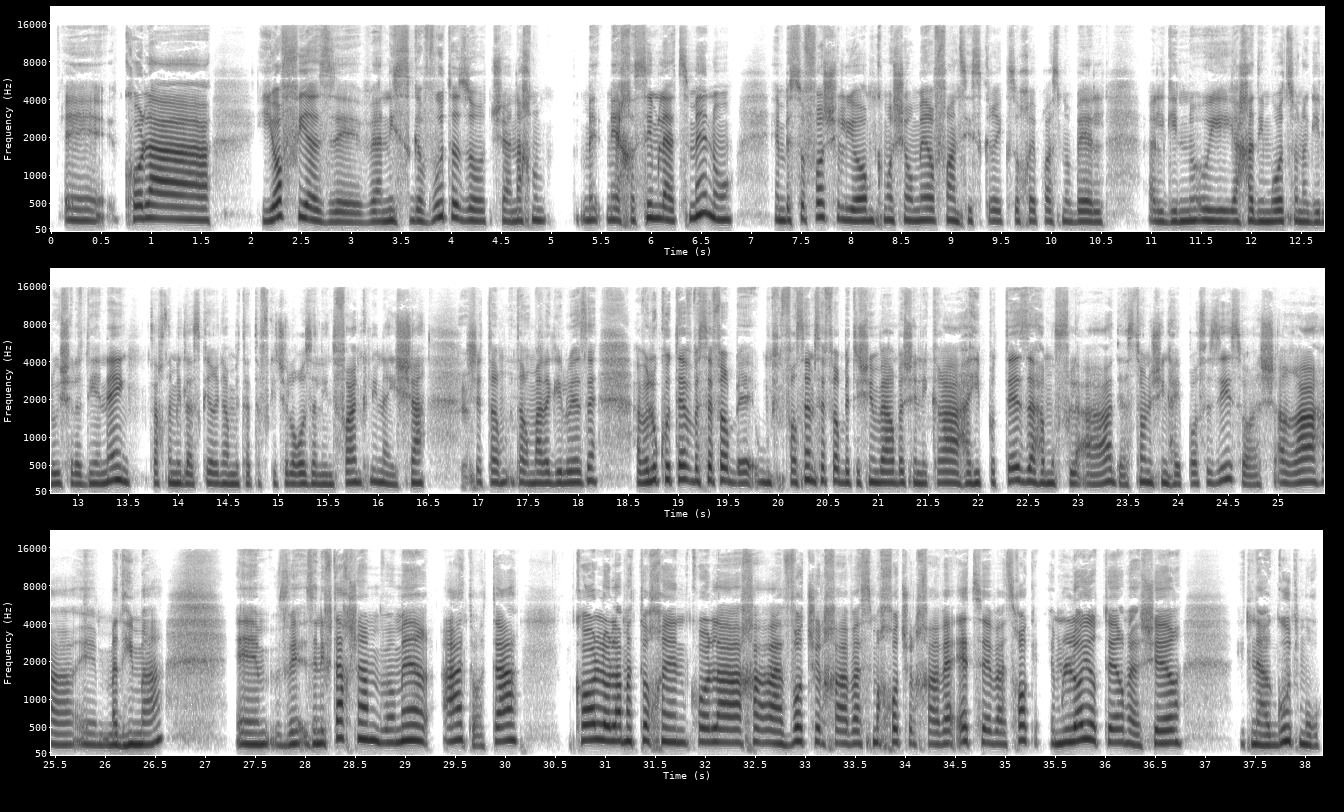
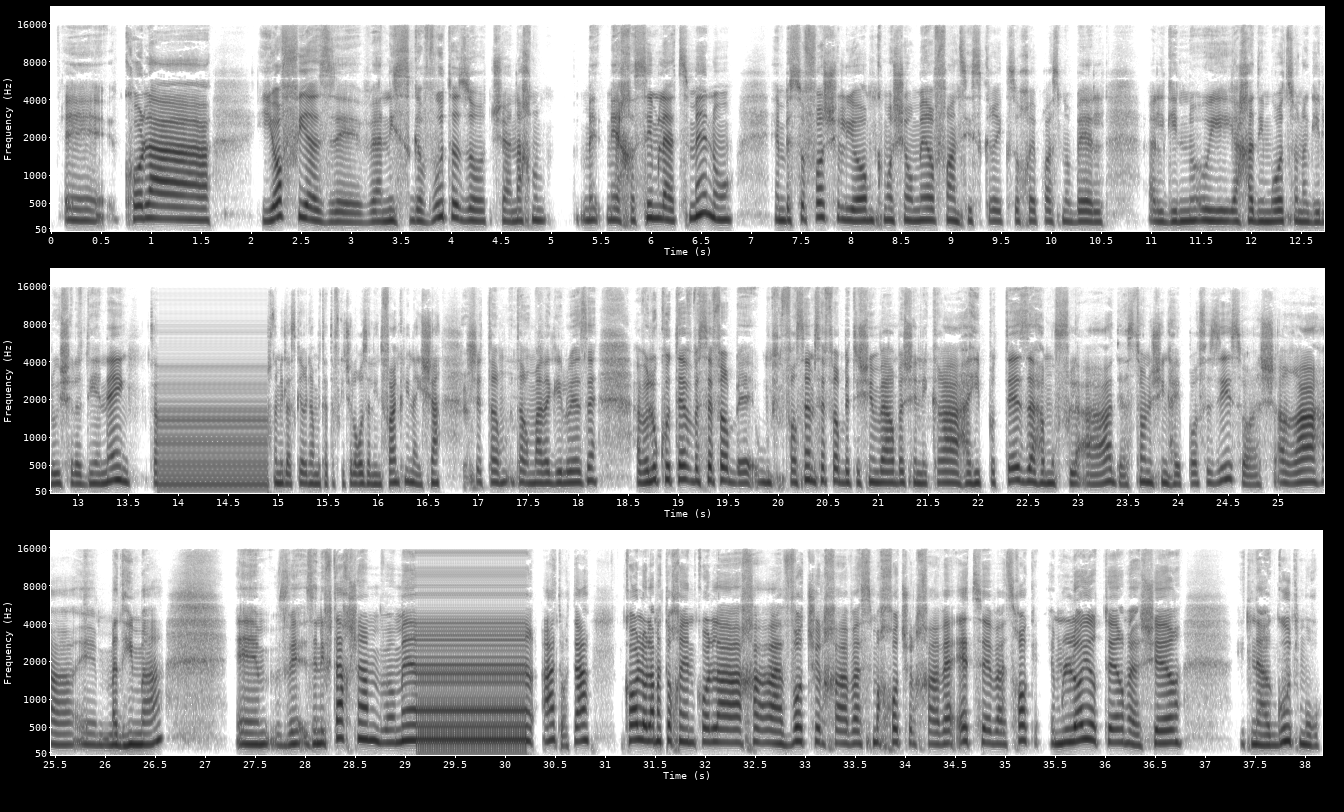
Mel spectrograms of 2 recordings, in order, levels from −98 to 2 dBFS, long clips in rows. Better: first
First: none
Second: audio freezing; at 14 s for 1 s and at 29 s for 1 s

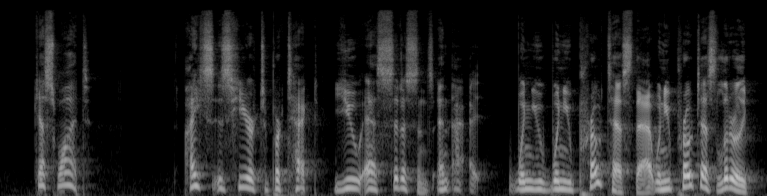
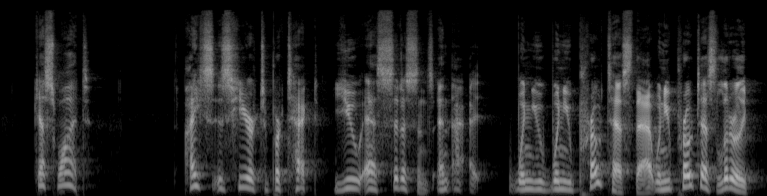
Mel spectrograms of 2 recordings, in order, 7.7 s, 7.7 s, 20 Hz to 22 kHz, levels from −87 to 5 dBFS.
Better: first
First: none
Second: thin; somewhat; fading below 850 Hz

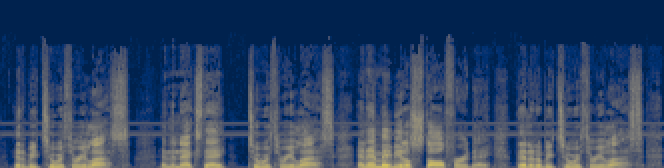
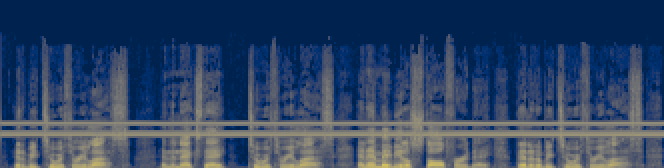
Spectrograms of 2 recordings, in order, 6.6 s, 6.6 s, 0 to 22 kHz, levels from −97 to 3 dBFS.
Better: first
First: high-pitched whine; faint; throughout; 4.5 kHz, 35 dB below the speech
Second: high-pitched whine; loud; throughout; 4.5 kHz, 7 dB below the speech

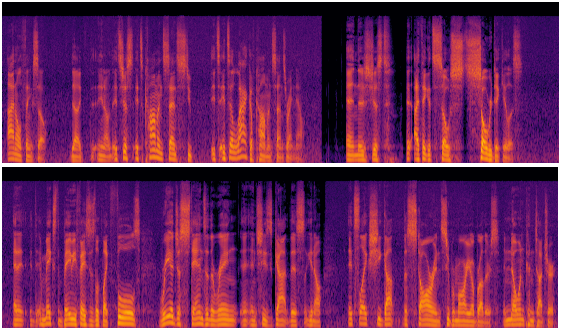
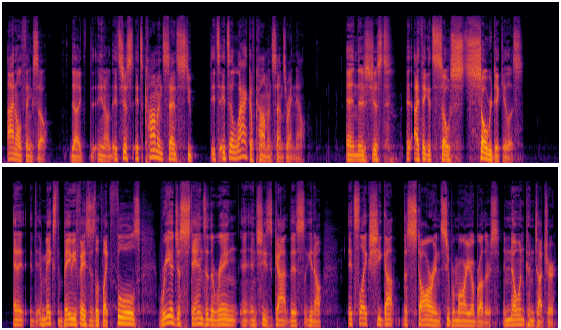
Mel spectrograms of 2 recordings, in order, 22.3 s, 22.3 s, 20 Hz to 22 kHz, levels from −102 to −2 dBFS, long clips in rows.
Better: second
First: hiss; faint; until 6.5 s, from 10 to 15 s and from 18 s on; 25 dB below the speech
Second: none

